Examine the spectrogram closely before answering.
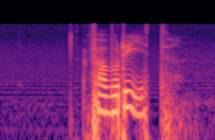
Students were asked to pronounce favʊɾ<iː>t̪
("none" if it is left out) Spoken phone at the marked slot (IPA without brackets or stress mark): iː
